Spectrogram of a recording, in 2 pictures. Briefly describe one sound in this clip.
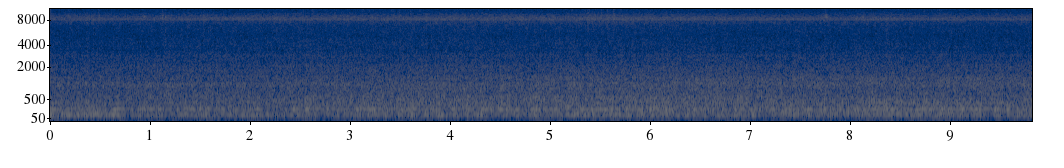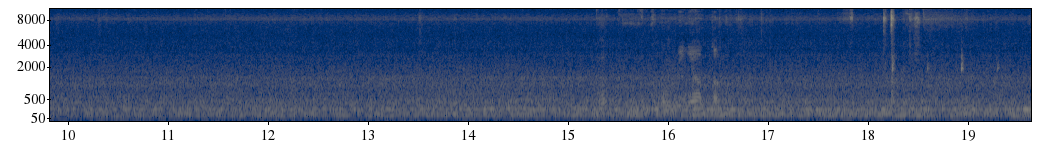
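Tyres rumble on the road surface.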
